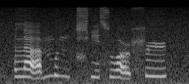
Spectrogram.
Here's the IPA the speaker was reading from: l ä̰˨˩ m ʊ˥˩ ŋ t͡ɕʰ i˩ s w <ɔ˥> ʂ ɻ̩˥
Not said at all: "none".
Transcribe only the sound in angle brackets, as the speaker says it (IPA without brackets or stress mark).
ɔ̰˨˩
